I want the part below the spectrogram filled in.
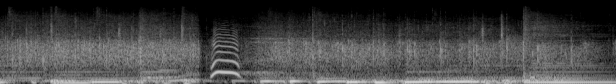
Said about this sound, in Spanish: Dele un aplauso a Dios el que lo crea.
